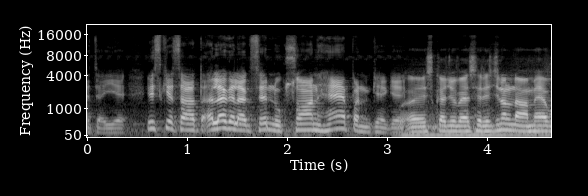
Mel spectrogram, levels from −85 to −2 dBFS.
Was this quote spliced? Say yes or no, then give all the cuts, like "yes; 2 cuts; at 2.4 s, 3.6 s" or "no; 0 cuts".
yes; 1 cut; at 3.1 s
